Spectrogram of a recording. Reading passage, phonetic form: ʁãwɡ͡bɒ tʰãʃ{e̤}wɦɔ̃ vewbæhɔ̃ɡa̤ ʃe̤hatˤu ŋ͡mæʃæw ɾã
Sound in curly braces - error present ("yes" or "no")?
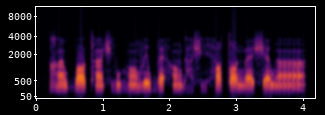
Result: no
